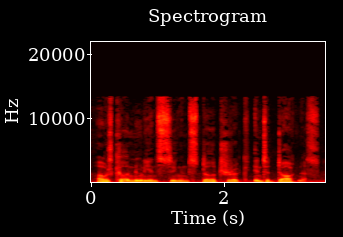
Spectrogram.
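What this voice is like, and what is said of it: Actor impression drifting into film character. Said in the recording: “My Benedict Cumberbatch impersonation has really turned into more of a Cameron from Ferris Bueller's Day Off impersonating Sloane's dad impersonation.”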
